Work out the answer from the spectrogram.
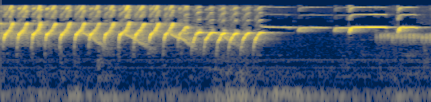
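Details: A white canary sings a fast series of rapid repeated trills, high and bright, shifting after two seconds into thinner, higher whistled notes and brief buzzy phrases.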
